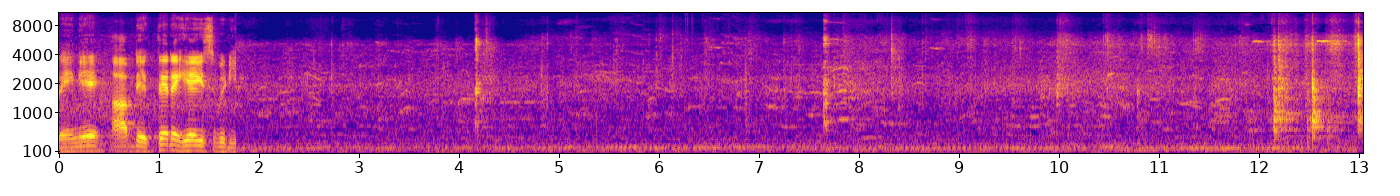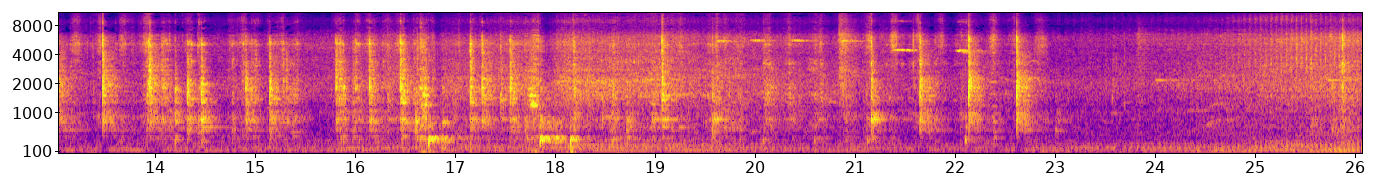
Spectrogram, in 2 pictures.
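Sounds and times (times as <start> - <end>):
knocking on steel fuel tank: 12.2 - 20.3.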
